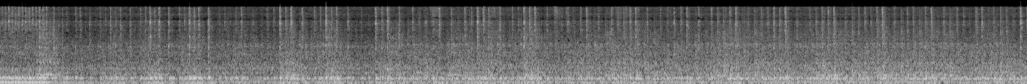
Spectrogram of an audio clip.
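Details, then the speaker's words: 1969 Mustang body on a 2.3L engine with new hybrid HEI ignition and NOS distributor, just started: catches cleanly and settles into a steady, even idle with no knocks or misses; healthy engine, oil pressure 69 psi soon after. "I had that distributor right on point because this thing popped off with no problem. Sounds like a pretty healthy engine so far."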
